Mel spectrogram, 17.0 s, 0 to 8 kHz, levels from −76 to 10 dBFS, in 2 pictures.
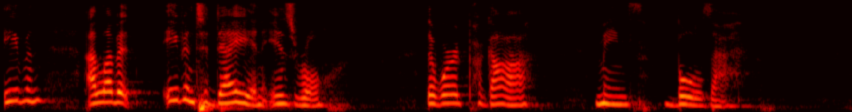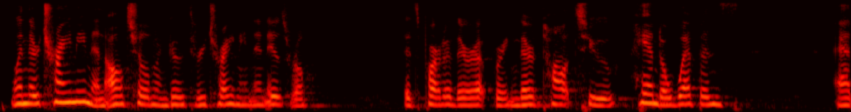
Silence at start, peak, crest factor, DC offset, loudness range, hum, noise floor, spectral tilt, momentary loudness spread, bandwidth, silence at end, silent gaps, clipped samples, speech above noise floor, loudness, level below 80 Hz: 0.05 s; -16 dBFS; 20 dB; under 0.1%; 8 LU; none; -72 dBFS; -6.5 dB/octave; 16 LU; 7.6 kHz; 0 s; none; under 0.1%; 38 dB; -35 LUFS; -58 dBFS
